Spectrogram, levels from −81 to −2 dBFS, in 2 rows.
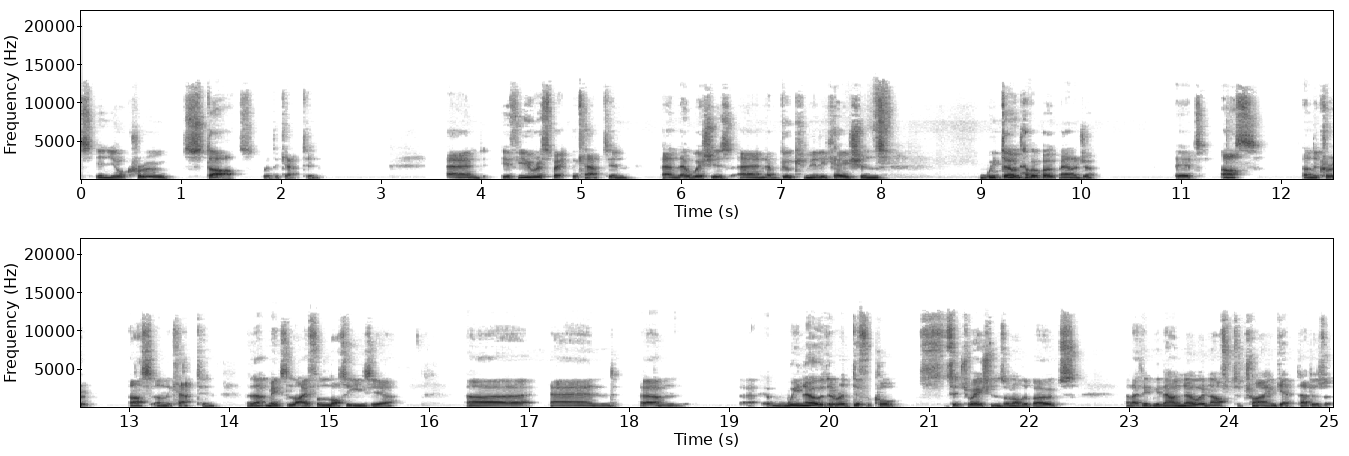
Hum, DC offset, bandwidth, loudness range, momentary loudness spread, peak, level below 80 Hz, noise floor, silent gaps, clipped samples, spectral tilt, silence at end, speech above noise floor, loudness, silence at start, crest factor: none; under 0.1%; 13 kHz; 4 LU; 13 LU; -2 dBFS; -78 dBFS; -75 dBFS; 3.50-3.62 s; under 0.1%; -4.5 dB/octave; 0 s; 55 dB; -20 LUFS; 0 s; 20 dB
